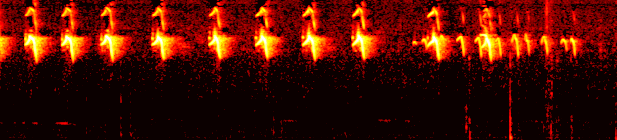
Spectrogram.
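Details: Day-old chicks in a beach hat give loud high downslurred peeps at an even pace, nearly two a second, ending in a quicker jumble of shorter, softer chirps and a faint thump.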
